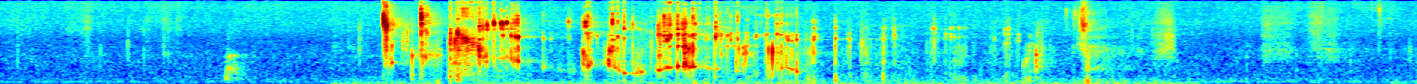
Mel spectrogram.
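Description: Close-miked eating sounds: wet crunching, biting and squelchy chewing, loud for about three seconds starting a couple of seconds in, then tapering off into scattered smaller smacks and clicks.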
